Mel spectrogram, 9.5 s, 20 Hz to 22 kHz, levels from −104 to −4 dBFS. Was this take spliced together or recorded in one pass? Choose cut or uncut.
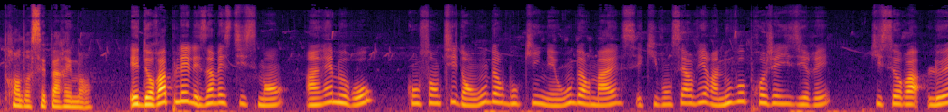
uncut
